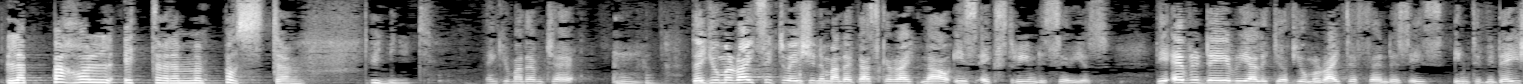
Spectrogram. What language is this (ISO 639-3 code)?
eng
